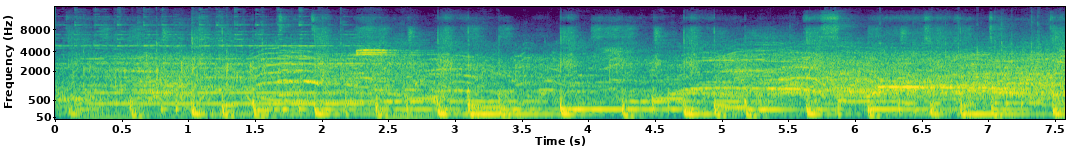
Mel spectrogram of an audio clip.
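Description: Loud, steady roar of a roller derby crowd at a Boston season championship bout, with shouts and cheers rising over a dense murmur throughout, amid the hollow echo of a large indoor venue.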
